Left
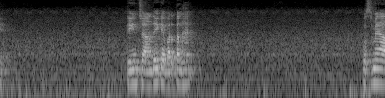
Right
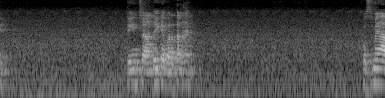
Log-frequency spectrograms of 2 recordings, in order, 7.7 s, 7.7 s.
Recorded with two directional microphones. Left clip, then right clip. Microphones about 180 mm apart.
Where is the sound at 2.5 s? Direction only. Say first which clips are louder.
Left 2 dB; 55° left (ahead or behind).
